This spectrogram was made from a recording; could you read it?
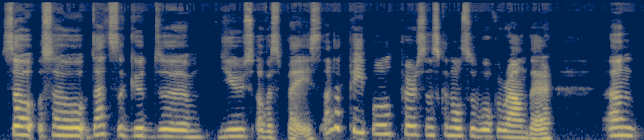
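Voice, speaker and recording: A Norwegian woman vlogging in English, her second language, often pausing to search for words and correcting herself. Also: medium pitch, big pitch swings, dark tone. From Norway. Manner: slow and searching for English words, many fillers and self-corrections. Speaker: YouTuber. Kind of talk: casual talking-head vlog.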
